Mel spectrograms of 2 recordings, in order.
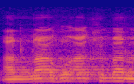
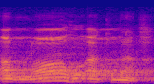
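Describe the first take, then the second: First: The L in Allah is light and thin. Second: The L in Allah is heavy and full. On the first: The speaker calls it wrong. "নয়" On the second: The speaker calls it right. "মোটা করিয়া পড়িতে হয়"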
